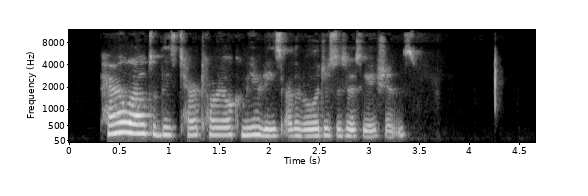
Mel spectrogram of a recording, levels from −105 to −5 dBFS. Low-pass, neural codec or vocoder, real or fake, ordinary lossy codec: 10.8 kHz; none; real; Opus, 24 kbps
